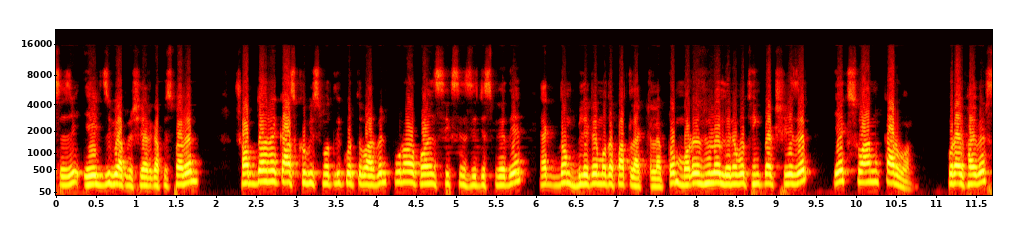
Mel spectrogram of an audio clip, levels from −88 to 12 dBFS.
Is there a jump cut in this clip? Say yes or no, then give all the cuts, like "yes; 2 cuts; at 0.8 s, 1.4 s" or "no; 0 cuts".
yes; 1 cut; at 5.9 s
